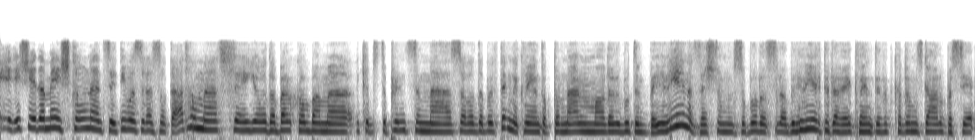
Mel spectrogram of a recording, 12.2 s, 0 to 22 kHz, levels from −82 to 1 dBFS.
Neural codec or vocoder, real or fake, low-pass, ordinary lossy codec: codec, 16 kHz in and 24 kHz out, 0.4 kbps, LongCat-Audio-Codec, two codebook decoder; fake; 7.2 kHz; Opus, 24 kbps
